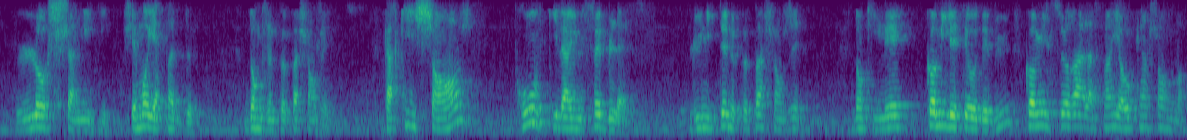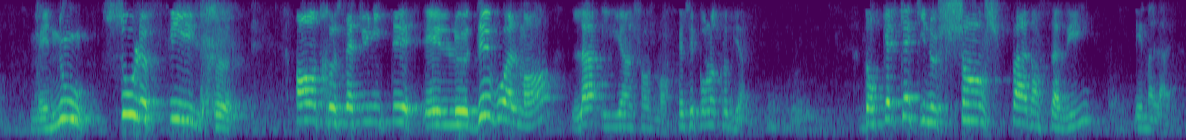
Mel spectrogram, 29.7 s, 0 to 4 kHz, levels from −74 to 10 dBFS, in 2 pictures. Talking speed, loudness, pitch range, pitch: 160 wpm, -18 LUFS, 120-195 Hz, 145 Hz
